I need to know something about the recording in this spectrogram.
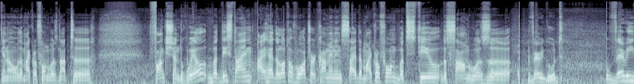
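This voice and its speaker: Halting non-native male reviewer, higher-pitched voice. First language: not English. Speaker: product reviewer. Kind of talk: casual spoken product review. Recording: clear outdoor traffic and vehicle noise.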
